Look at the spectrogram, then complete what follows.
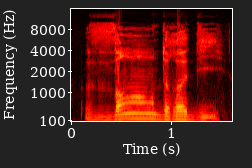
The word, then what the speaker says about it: vendredi: Then en, nasal, and it's en. So remember, vendredi, vendredi, vendredi, vendredi.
